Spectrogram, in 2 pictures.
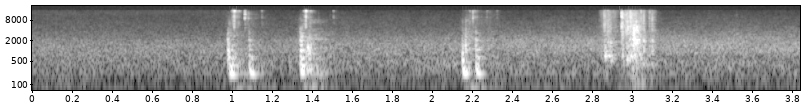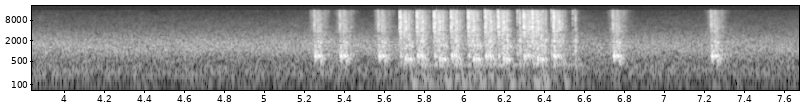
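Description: Small mechanical clicks tick in quick bursts.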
